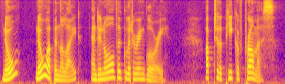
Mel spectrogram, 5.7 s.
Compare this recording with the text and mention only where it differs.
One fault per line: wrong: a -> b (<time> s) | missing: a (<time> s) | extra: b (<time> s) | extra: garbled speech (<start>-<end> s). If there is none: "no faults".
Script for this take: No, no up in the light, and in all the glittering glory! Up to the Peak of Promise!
no faults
